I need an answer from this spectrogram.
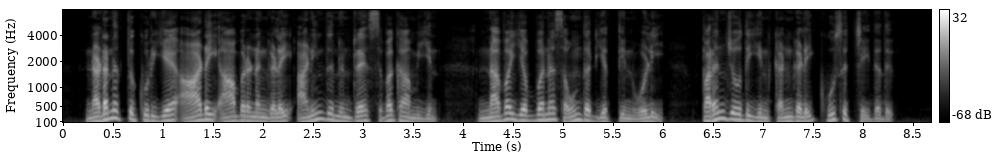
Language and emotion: Tamil, neutral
